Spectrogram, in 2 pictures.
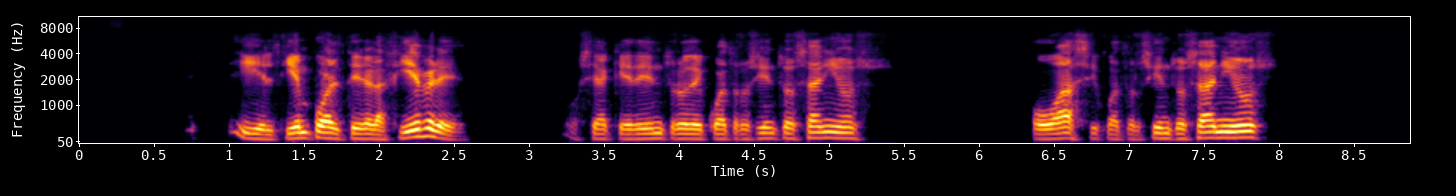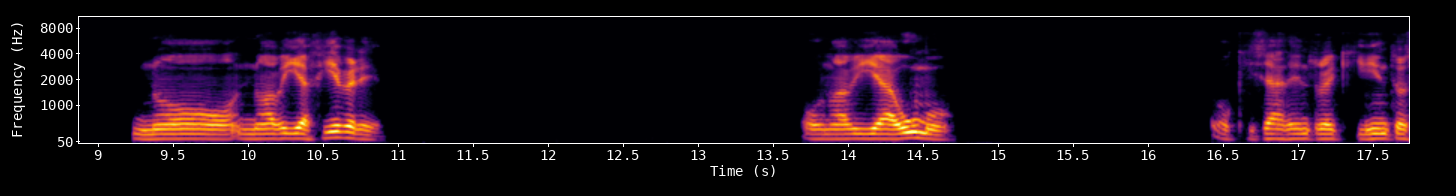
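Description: A middle-aged man speaks calmly over an online call, in short phrases with pauses.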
